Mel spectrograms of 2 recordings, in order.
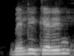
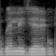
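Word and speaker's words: belligerent: No they are नॉट बेलजरेंट बेलगरेंट नहीं पर बेलजरेंट इसका उच्चारण होता है।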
